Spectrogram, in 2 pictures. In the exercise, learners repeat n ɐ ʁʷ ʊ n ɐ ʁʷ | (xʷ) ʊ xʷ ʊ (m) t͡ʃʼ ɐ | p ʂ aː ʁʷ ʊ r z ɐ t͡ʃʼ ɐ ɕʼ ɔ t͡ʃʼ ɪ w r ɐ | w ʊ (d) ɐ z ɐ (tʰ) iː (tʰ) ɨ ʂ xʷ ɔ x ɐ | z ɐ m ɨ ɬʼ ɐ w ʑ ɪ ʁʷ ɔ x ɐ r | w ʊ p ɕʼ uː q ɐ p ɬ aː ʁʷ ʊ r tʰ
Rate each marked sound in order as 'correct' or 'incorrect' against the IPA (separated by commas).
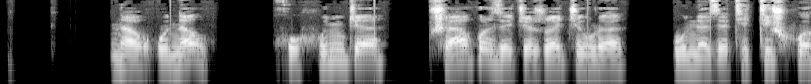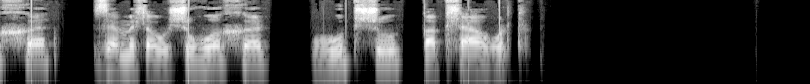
incorrect, incorrect, incorrect, correct, correct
